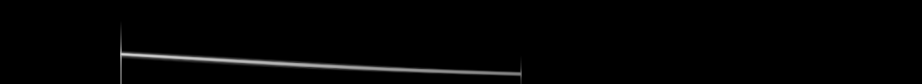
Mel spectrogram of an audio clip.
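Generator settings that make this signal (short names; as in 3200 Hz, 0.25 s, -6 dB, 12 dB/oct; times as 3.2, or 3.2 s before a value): gliding synth tone sine, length 4.00 s, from 1550 Hz, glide -20 st, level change -26 dB, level -9 dB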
